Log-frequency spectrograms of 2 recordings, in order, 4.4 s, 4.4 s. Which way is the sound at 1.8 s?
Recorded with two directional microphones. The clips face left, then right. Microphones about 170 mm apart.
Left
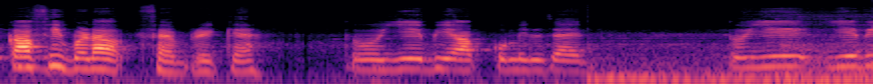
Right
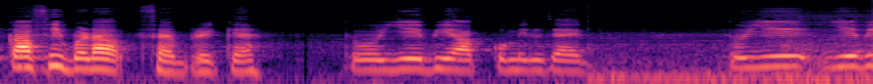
20° right (ahead or behind).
